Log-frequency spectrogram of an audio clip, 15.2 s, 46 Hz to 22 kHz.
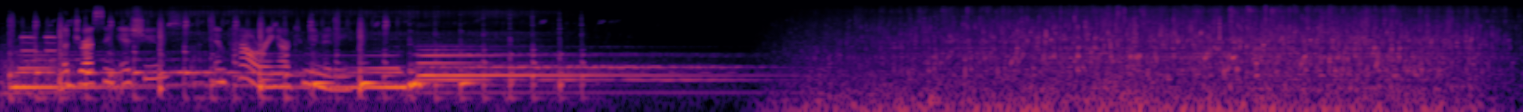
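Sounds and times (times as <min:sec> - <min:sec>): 
ringing tonal chord: 0:00.1 - 0:07.8
speech: 0:00.2 - 0:04.5
water pouring and trickling: 0:07.8 - 0:15.2.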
